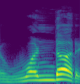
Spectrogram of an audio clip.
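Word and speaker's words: wonder: डब्ल्यू ओ एन डी ई आर वंडर।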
